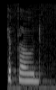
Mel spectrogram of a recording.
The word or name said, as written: hippoed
